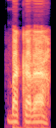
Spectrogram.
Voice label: "Bacara", Macanese

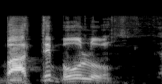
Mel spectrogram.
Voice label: "Bate Bolo", Macanese; confeccionar bolos; to bake cakes

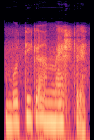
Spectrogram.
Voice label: "Botica Mestre", Macanese

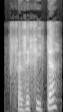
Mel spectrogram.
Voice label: "Fita Faze", Macanese

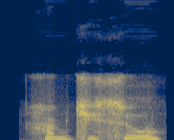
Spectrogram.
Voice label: "Hamchisu", patua

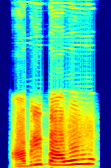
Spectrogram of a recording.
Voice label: "Baul Abri", Macanese; open the trunk

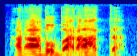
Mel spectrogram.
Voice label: "Rabobarata", Macanese

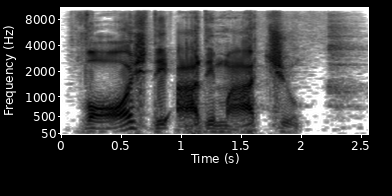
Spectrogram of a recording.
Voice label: Voz Di Ade Macho; PATUÁ

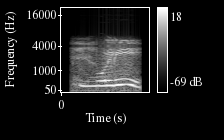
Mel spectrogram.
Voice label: "Buli", Macanese

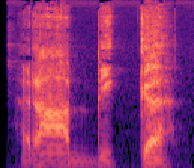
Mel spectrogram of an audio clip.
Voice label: "Rabica", Macanese

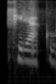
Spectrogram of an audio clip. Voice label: "Firaco", Macanese

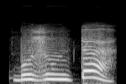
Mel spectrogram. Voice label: "Buzunta", Macanese

